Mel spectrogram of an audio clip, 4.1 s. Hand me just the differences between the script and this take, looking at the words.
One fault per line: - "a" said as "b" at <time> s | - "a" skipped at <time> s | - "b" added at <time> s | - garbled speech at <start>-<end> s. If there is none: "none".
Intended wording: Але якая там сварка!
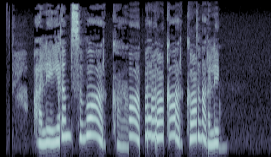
- "якая" skipped at 0.8 s
- garbled speech at 1.9-3.3 s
